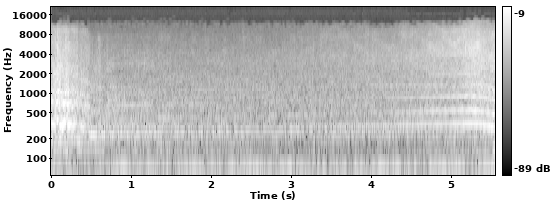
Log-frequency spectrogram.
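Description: Race cars at Portland in a racing video game, an engine droning steadily at high revs with pitch dipping early then climbing again near the end, loud and continuous with no talking.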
